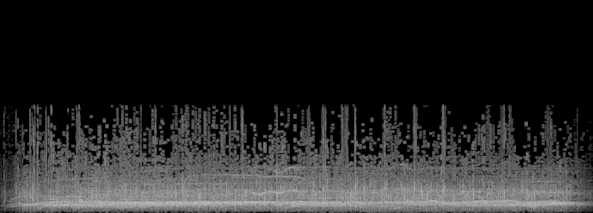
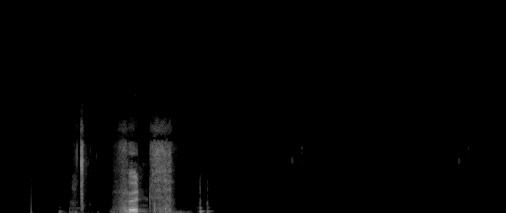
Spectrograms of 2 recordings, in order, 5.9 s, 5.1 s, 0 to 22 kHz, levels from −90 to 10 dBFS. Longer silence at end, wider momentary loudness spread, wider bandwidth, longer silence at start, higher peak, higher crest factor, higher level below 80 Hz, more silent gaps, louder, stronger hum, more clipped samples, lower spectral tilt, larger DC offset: second, 0 s vs 3.05 s; second, 3 LU vs 14 LU; first, 11.5 kHz vs 10 kHz; second, 0.05 s vs 0.8 s; first, -4 dBFS vs -14 dBFS; second, 16 dB vs 26 dB; about the same, -78 dBFS vs -74 dBFS; neither; first, -20 LUFS vs -33 LUFS; neither; neither; second, 1 dB/octave vs -4 dB/octave; neither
